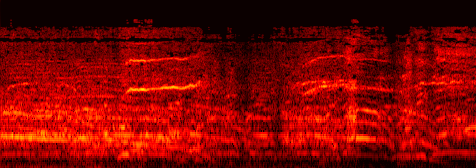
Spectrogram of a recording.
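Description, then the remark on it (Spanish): A crowd of university students shouts insults at a government minister as he leaves the building through the car park, many raised voices overlapping in a loud, continuous clamor with sharp rising yells cutting through the din. “y sabiendo que había un grupo a la salida, ha abandonado el edificio el ministro por la zona del aparcamiento, pero los jóvenes se han dado cuenta y se han trasladado hasta allí corriendo y han empezado a insultarle.”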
